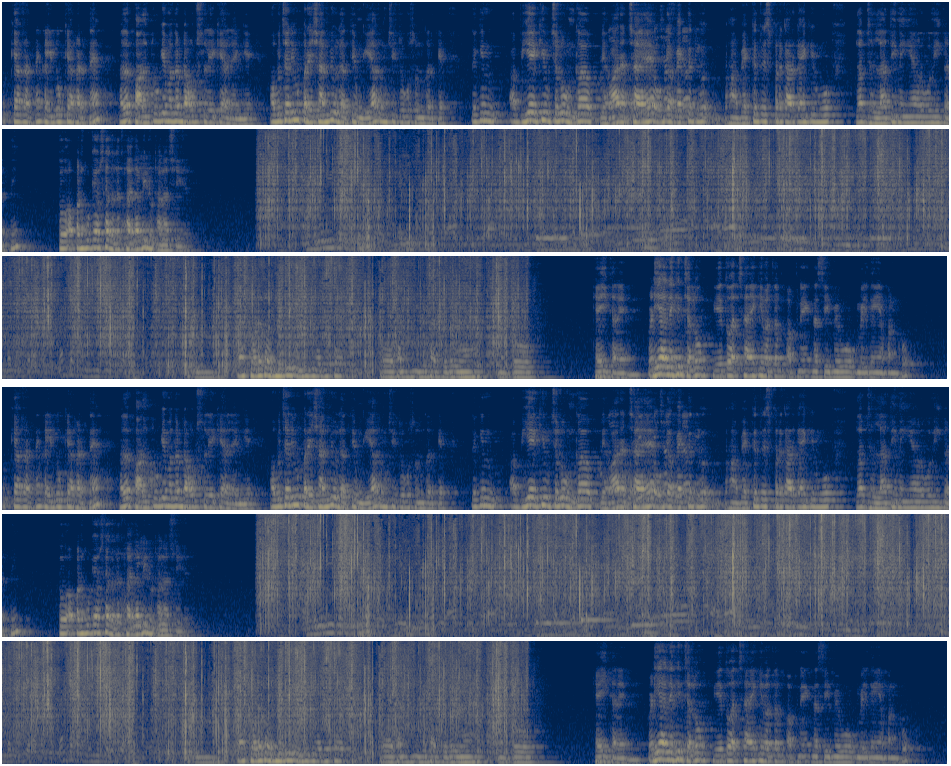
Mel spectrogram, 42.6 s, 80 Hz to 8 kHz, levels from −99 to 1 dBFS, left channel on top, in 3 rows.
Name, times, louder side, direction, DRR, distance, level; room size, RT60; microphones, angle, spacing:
voice 1, 0.0-6.7 7.0-14.6 15.1-16.9 31.2-31.7 31.9-33.6 34.1-36.4 37.3-42.1, left 2 dB, 25° left, 9 dB, 1.1 m, -44 dB
voice 2, 3.4-3.7 9.0-10.7 11.9-12.1 16.0-16.9 18.3-23.0 23.4-24.6 24.9-30.8 38.3-38.8, right 1 dB, 15° right, 5 dB, 3.6 m, -59 dB
sound 1, 18.0-36.3, right 5 dB, 50° right, 1.3 m, -45 dB
sound 2, 22.2-27.5, equal, 90° right, 4.0 m, -59 dB
29.0 x 18.0 x 9.9 m, 0.82 s
head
